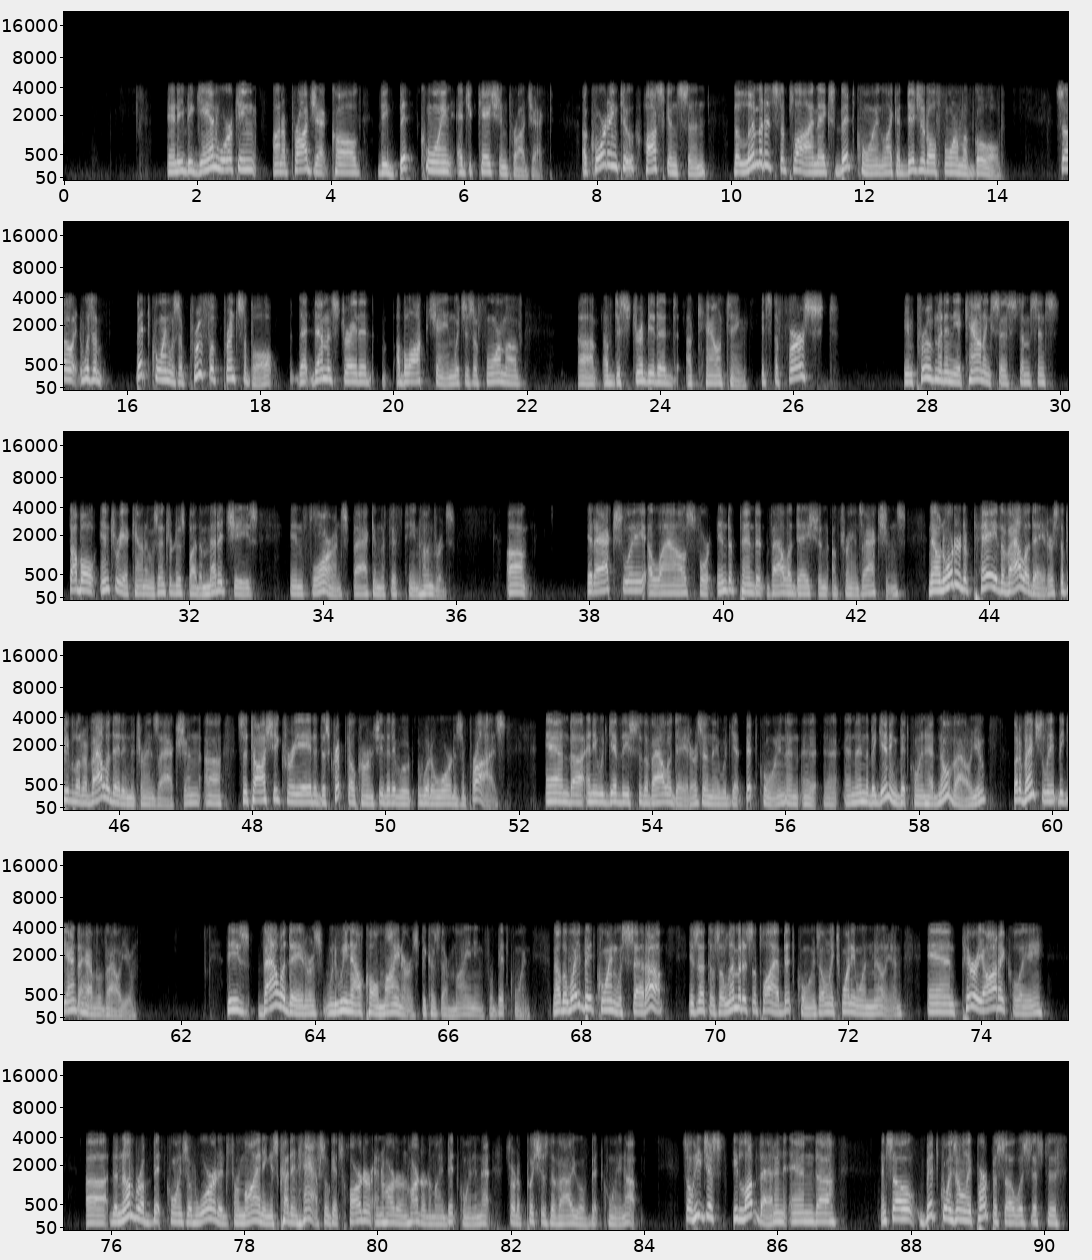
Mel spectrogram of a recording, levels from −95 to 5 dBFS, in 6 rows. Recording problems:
garbled, watery; badly; nothing above 4 kHz

